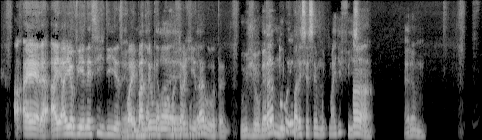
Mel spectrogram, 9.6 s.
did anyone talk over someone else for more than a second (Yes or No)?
Yes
